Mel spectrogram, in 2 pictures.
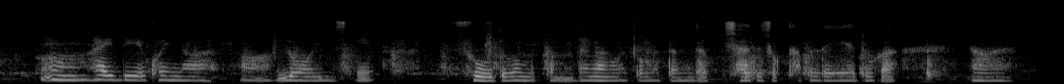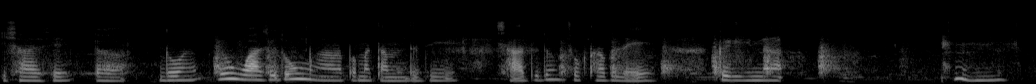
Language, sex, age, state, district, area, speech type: Manipuri, female, 30-45, Manipur, Chandel, rural, spontaneous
